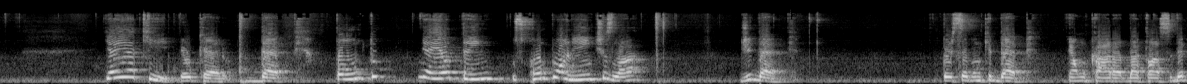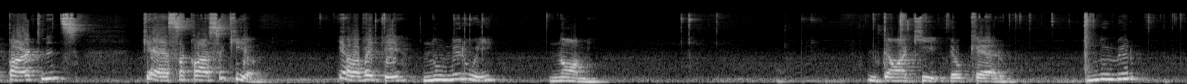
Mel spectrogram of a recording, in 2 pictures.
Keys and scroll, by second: 4.9 Escape, 6.4 ctrl+space, 20.8 ctrl+space, 21.7 Down, 21.8 Down, 21.9 Down, 22.6 Return, 23.6 ctrl+Right.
